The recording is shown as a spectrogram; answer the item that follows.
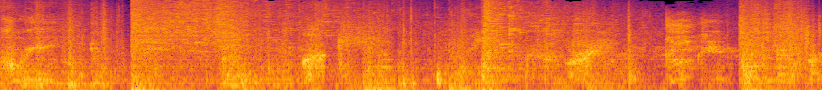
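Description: A fight in full swing: a series of crashes and smashing, with things breaking and shattering, mixed with shouts and yells.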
